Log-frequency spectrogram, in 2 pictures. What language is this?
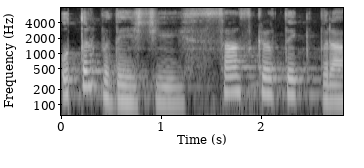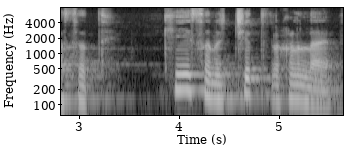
Sindhi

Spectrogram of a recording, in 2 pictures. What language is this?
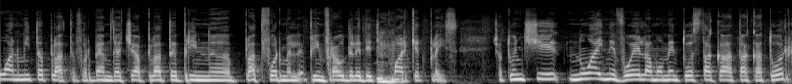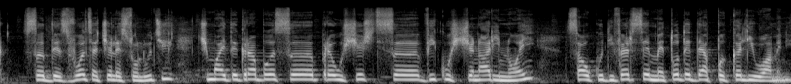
Romanian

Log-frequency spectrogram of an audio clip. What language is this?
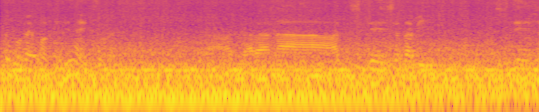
Japanese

